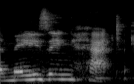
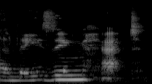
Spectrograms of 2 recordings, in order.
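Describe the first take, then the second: First: The final g of amazing is clearly pronounced. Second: The same.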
